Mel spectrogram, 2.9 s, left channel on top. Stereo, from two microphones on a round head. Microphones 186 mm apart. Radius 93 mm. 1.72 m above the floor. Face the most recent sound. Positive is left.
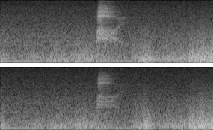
turn(degrees=40)  # may be behind; listen again after turning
